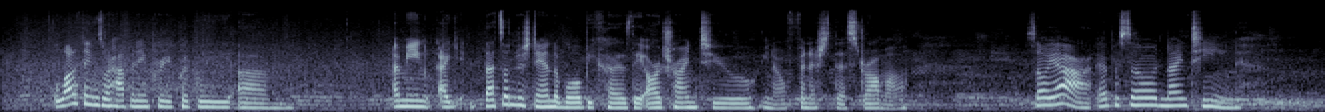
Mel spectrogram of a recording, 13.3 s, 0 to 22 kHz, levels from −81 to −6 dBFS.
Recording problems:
murmuring crowd; noticeable; throughout; 15 dB below the speech

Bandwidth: 14.5 kHz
